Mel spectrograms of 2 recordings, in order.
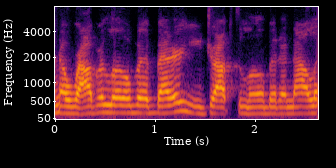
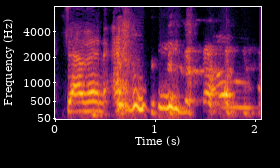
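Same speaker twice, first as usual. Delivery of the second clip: name broken by a laugh; giggling mid-name; laughing through name; 6 semitones higher, 4 dB louder than usual. Real, not acted. Laughing as he retries his sign-off name. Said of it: "let's try that again".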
